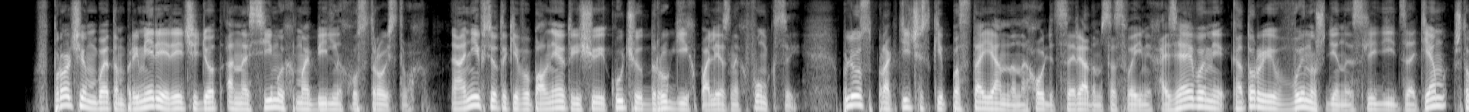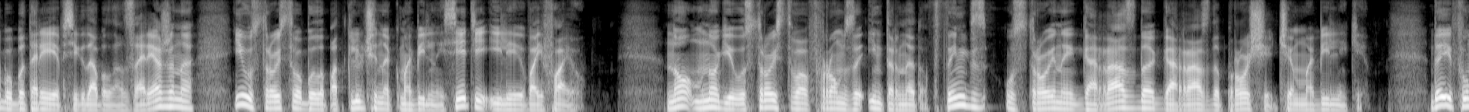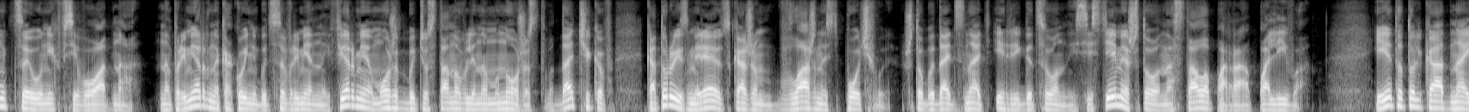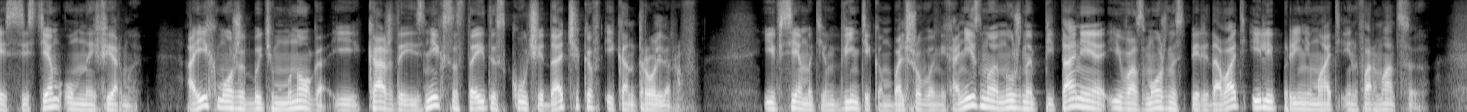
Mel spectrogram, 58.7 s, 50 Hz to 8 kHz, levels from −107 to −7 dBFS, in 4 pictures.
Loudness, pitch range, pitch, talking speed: -19 LUFS, 100-130 Hz, 110 Hz, 130 wpm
